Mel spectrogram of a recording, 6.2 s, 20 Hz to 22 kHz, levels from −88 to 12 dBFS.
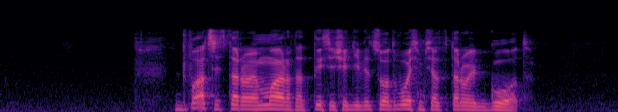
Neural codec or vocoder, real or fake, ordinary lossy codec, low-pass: none; real; none; none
